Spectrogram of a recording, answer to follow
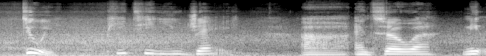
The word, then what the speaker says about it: Ptuj: to say the name of this town it's pronounced Dewey J uh and so uh neat little town anyway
